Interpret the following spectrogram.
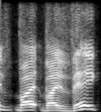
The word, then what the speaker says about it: Vivek: uh let's talk about V VI rhymes with cake ramas Swami uh Michael's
